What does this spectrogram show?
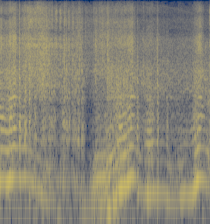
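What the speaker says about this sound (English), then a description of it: "The car just sounds really good." A car engine and exhaust in the driving simulator game BeamNG.drive rev up and down in quick waves, a loud, close, rasping tone that rises and falls repeatedly with a hint of tire noise.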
